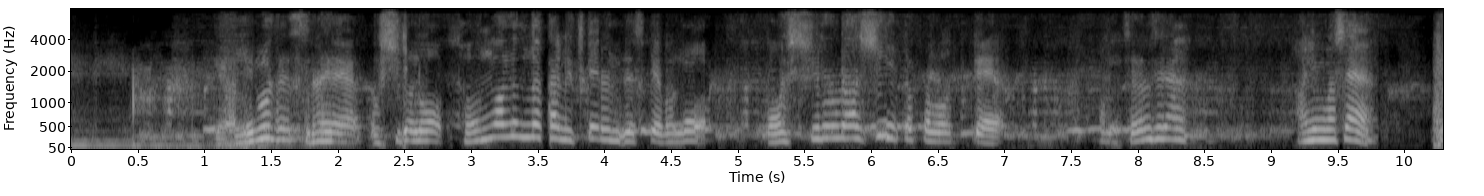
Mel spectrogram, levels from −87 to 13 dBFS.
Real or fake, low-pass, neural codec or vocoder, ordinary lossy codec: fake; 7.2 kHz; codec, 16 kHz in and 24 kHz out, 0.6 kbps, FireRedTTS-2 codec; Opus, 32 kbps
